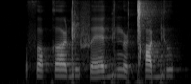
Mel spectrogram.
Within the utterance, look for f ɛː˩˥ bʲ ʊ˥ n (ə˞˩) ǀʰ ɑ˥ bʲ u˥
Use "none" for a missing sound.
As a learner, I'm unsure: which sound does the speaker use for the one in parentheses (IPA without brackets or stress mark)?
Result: ə˞˩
